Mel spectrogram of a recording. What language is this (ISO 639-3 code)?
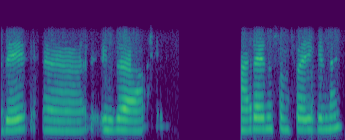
mal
